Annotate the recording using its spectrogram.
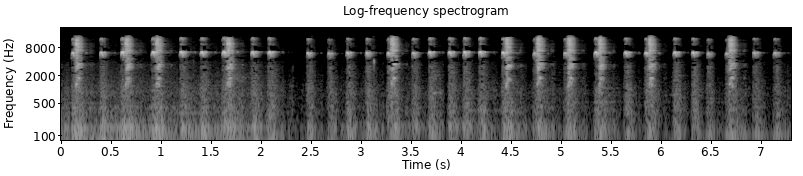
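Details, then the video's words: Chipmunk named Chirpy giving a long series of sharp, high chirps, each a short bright note repeated roughly three times per second with brief pauses, steady and loud throughout. "Chirpy the chipmunk"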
